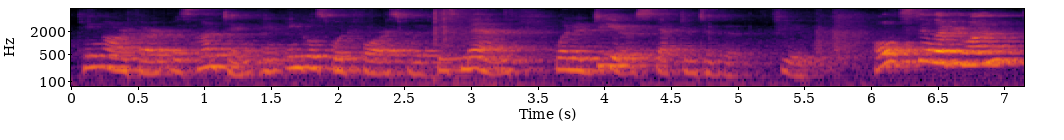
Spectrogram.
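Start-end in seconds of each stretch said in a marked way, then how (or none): 6.0-7.1 loud, higher royal order to his men; king's command. Acted. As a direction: call the hunters to halt. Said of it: "said the king".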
